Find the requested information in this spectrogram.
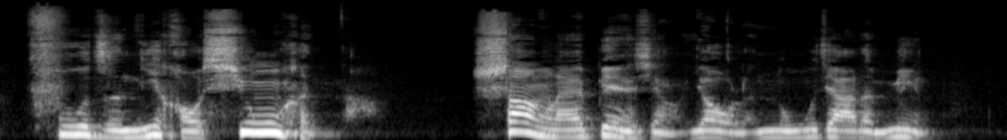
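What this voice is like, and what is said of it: Coy, bashful female voice. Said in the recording (Chinese): “娇羞的说”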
